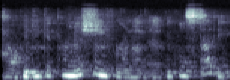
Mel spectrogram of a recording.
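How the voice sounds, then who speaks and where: A woman podcast co-host in casual chat, animated and reactive, swearing casually, recorded with a dull sound in an echoey room. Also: mid-range voice, very fast.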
